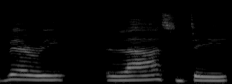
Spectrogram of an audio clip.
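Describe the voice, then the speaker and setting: Slow, pleading woman from Jamaica. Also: medium pitch, fairly even intonation, clean tone. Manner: pleading, repetitive, preacher-like cadence. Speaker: fundraising campaign speaker. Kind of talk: impassioned livestream appeal. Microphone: livestream microphone.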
